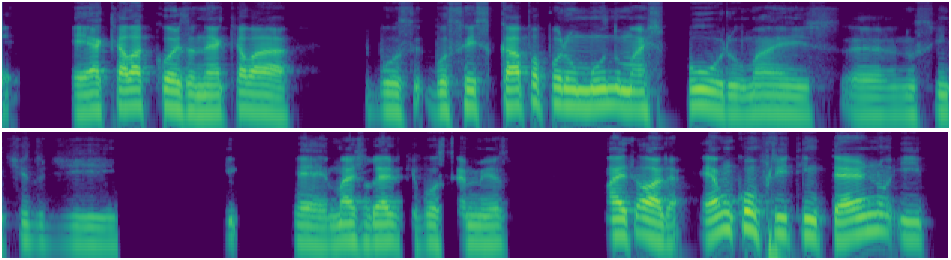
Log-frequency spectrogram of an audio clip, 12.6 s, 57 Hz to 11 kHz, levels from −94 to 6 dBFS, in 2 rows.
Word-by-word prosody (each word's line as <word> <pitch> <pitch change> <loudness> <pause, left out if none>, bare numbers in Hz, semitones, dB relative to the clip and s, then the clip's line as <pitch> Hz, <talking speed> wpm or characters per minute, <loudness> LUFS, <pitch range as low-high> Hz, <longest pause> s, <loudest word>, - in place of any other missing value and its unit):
é - - -15 0.4
é 115 +1 +1
aquela 140 +3 +4
coisa, 135 -4 +1
né. 115 0 +1
Aquela 115 -3 +1 0.5
você 125 +5 -5
você 130 +1 -3
escapa 145 +3 +2
por 155 -2 0
um 145 - +4
mundo 145 +1 +3
mais 130 -1 -1 0.2
puro, 130 -7 0
mais 110 -2 -5
eh, 105 -1 -7
no 105 0 -8
sentido 115 +1 -10
de 105 -1 -10 0.7
de - - -12 0.4
é, 110 -2 -2
mais 120 +2 0
leve 120 0 0
que - - -17
você 110 0 -7
mesmo 110 -1 -4 0.6
mas, 145 +1 +4
olha, 130 -7 +4
é 140 - +4
um 190 +3 +2
conflito 160 -7 +2
interno 155 +6 +3
e 130 -2 -5
120 Hz, 155 wpm, -22 LUFS, 115-145 Hz, 0.7 s, aquela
